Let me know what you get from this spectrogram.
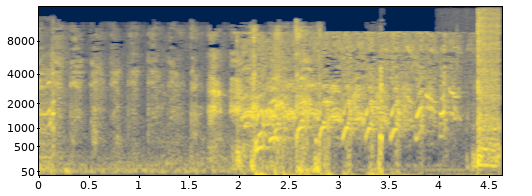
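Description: Laughter in short, quick bursts, starting about two seconds in.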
